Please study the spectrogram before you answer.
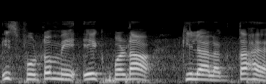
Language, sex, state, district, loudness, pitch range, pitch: Hindi, male, Uttar Pradesh, Shamli, -17 LUFS, 230-250 Hz, 235 Hz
